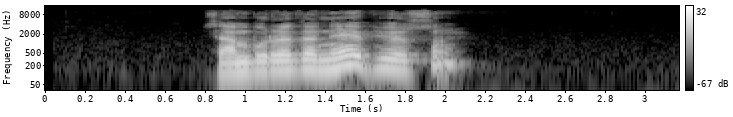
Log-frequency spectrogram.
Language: Turkish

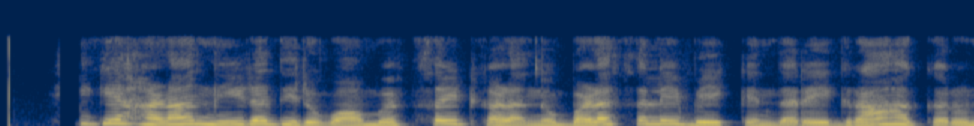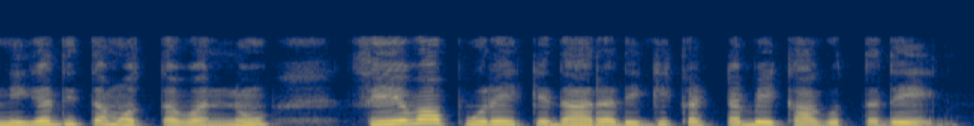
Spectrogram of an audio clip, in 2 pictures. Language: Kannada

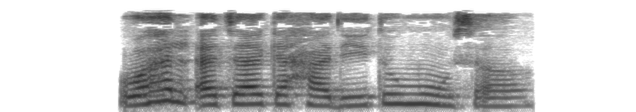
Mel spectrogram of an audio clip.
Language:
Arabic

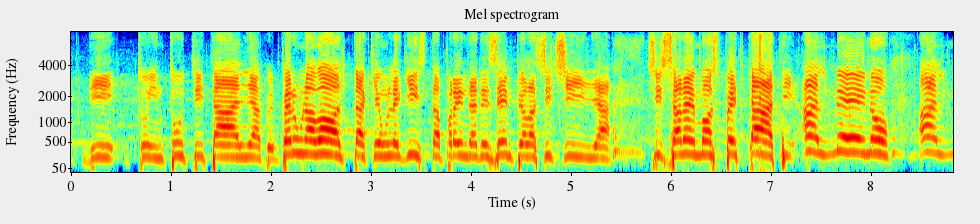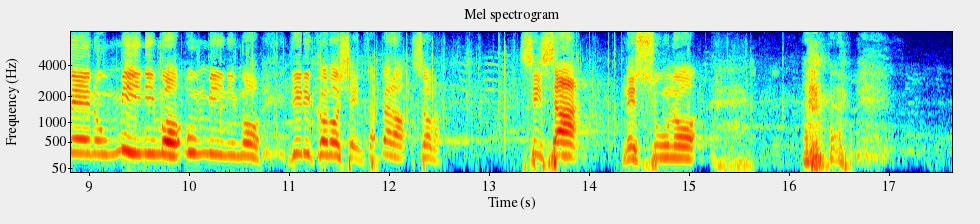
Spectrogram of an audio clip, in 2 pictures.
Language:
Italian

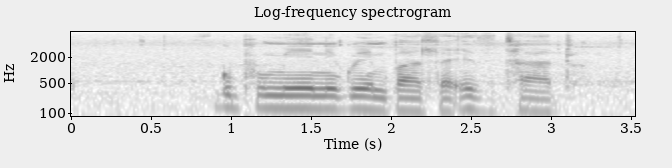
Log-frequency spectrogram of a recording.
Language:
Xhosa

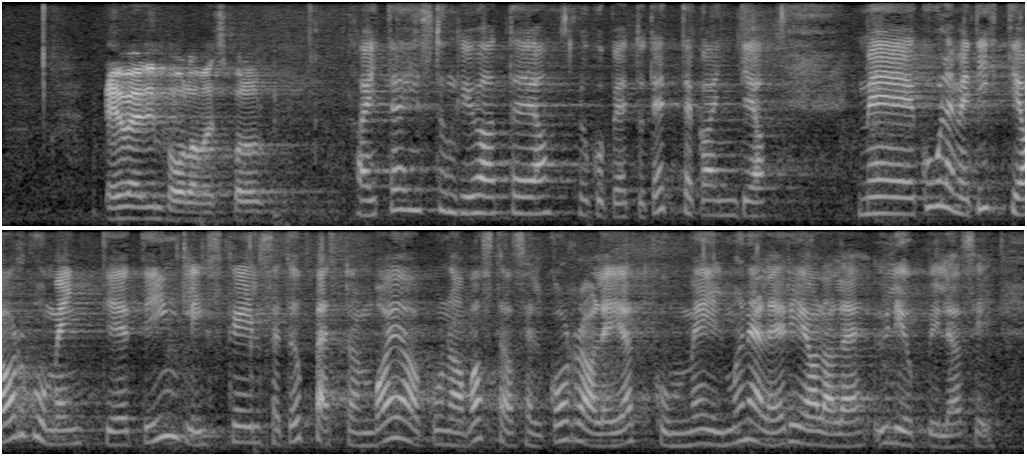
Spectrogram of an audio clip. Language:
Estonian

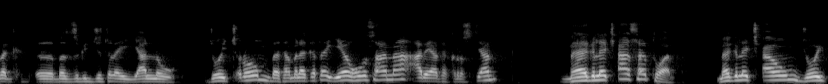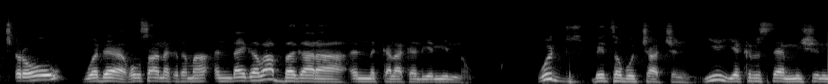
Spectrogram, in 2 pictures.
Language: Amharic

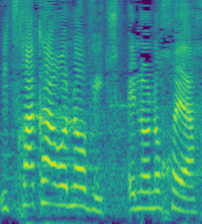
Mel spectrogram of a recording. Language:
Hebrew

